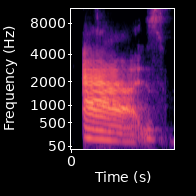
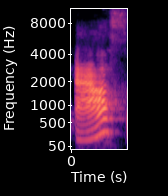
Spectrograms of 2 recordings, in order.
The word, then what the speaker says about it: as: Next up, number eight, we have the word as. And this mistake is because many people say ass with an S. Yes, this word is spelled with an S, but we actually use the letter Z sound.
